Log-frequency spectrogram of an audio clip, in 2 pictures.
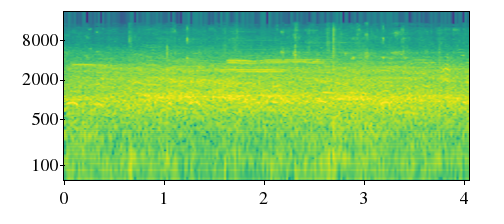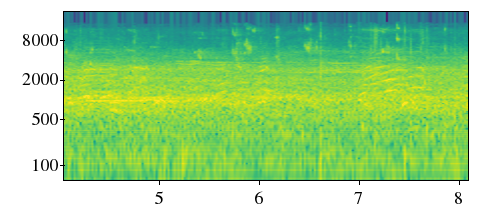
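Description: A volleyball is struck with a hard slap.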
